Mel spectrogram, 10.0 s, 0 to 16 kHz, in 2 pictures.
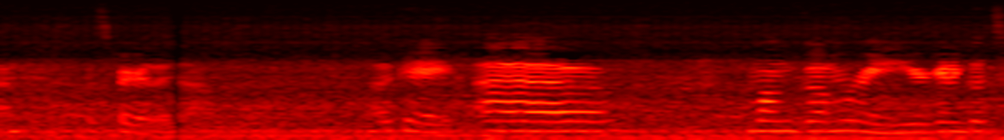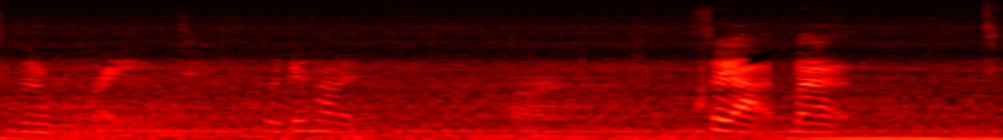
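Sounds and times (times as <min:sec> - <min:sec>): car engine rumble: 0:00.0 - 0:10.0
road noise inside car: 0:00.0 - 0:10.0.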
